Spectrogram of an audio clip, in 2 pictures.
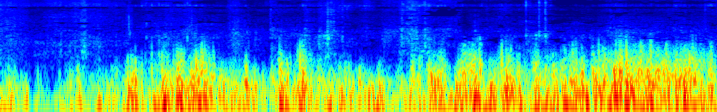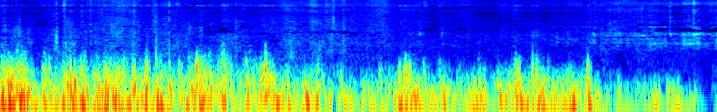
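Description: Soil being scooped and shaken through a trapper's mesh dirt sifter over a freshly bedded trap: a dense, uneven run of scraping and rattling, loudest around the middle.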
